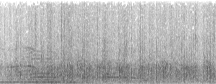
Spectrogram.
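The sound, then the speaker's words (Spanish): An audience applauds steadily for a few seconds, a dense, even wash of many hands clapping at a constant loudness without letting up. “Aplauso para Nacho también, por favor.”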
